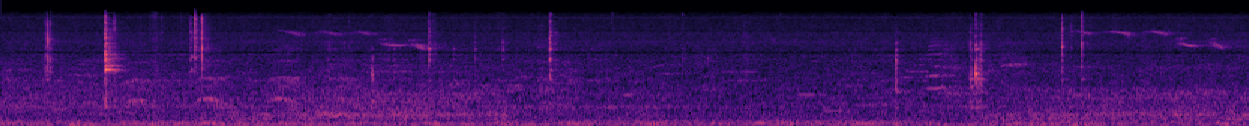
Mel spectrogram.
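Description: Scattered sharp metallic clicks and clinks of small tools and brass screws being fitted to a puller plate on an engine's Dynastart hub, the sharpest about a second in and again near six and a half seconds. Small birds chirp briefly in the background twice.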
